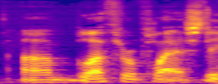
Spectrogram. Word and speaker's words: blepharoplasty: We did the, if I pronounce it correctly, lower blepharoplasty.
